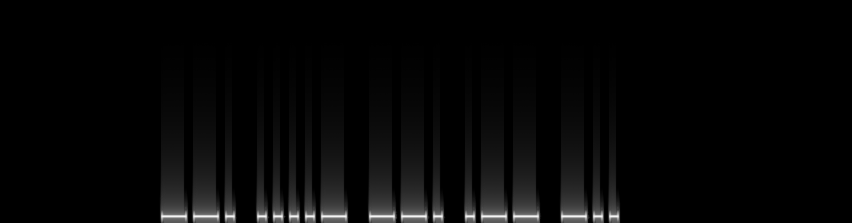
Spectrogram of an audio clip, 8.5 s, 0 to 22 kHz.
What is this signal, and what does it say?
Morse code, heard as a keyed tone, about 16 wpm, 700 Hz. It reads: G4GWD
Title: DXCC-100 Call Signs - 5 Characters - Repeated 2x - 15wpm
